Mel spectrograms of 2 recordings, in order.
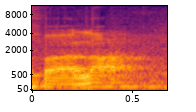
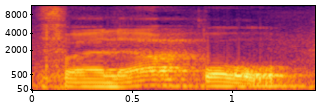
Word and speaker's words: falaq: Nah, karena huruf qaf ini termasuk huruf qalqalah maka harus memantul, bukan hanya sekedar bi rabbil falaq. Tapi dia harus ada pantulannya. Falaqu ya, falaqu ya, sesuai dengan makhrajnya lagi.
